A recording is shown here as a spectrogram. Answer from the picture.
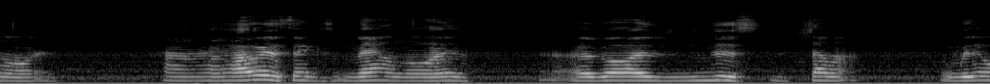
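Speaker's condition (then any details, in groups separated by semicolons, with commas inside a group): Cerebral palsy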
